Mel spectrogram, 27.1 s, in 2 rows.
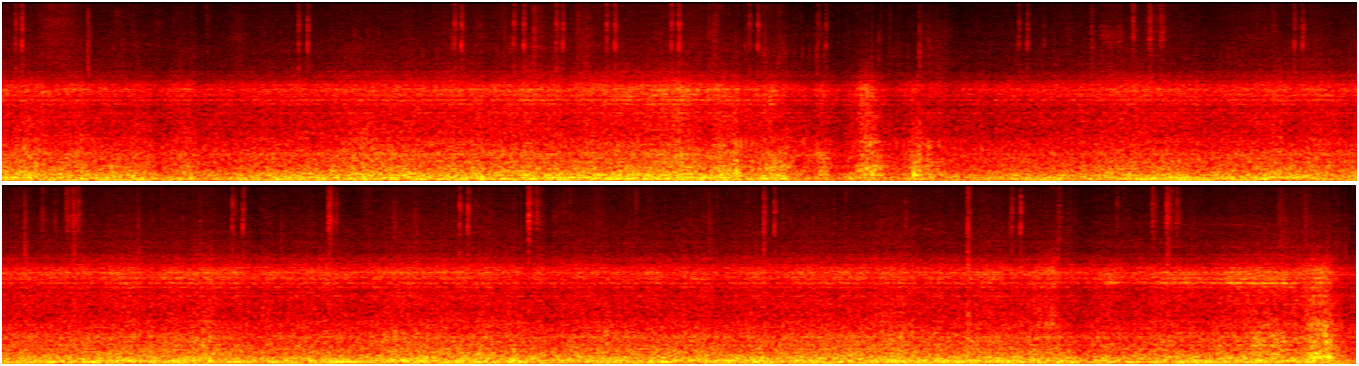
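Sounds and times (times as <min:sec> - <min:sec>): wheels rumbling on rail: 0:00.0 - 0:27.0
faint clicks: 0:02.9 - 0:03.2, 0:04.4 - 0:09.3, 0:10.1 - 0:11.8, 0:12.9 - 0:13.2, 0:13.8 - 0:16.1, 0:16.8 - 0:19.1, 0:20.6 - 0:21.4, 0:22.5 - 0:25.5.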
